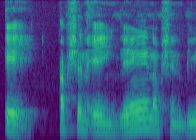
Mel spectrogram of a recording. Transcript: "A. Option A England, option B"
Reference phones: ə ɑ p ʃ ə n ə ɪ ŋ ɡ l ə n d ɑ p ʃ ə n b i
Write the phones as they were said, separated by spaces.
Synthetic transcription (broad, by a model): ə ɑ p ʃ ə n ə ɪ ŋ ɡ l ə n ɑ p ʃ ə n b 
